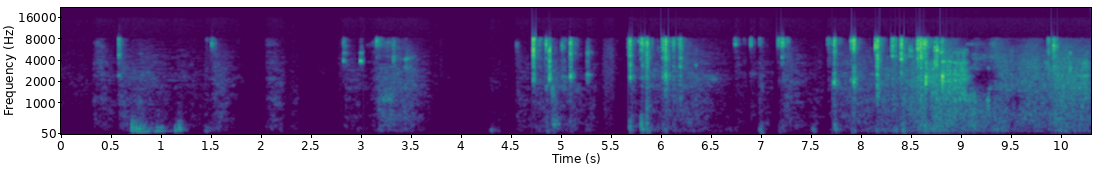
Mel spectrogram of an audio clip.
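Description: Computer keyboard typing and mouse clicks, sparse and irregular at first, then quicker and denser from about halfway through.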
